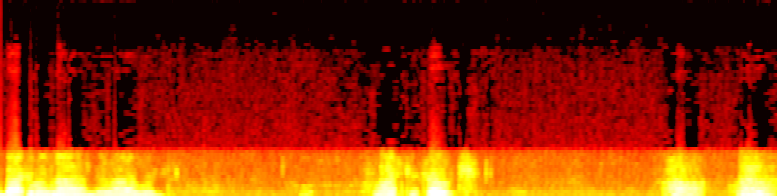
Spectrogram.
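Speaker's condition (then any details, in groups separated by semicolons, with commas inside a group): Parkinson's disease; diagnosed about two years ago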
